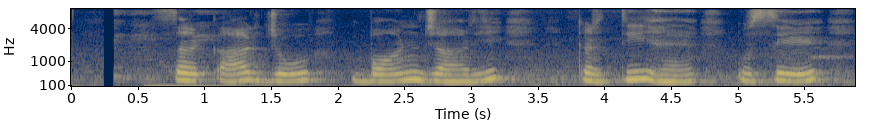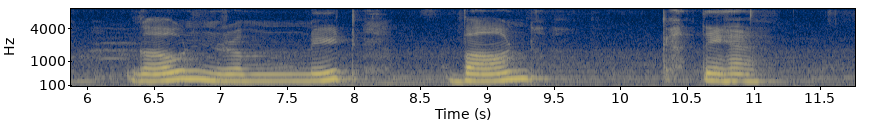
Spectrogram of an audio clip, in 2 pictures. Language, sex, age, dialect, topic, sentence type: Hindi, female, 31-35, Marwari Dhudhari, banking, statement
